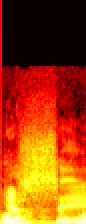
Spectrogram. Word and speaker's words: Marseille: Is that how you pronounce it? – Mm-hmm. Marseille. Yeah.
